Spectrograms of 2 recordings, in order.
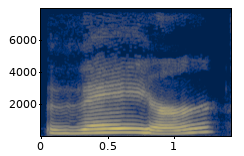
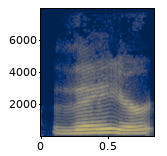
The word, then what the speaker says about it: they're: This is a contraction of they plus are. But she doesn't say they're. There. This is the clear pronunciation for this contraction. In fast conversations, native speakers are just going to say there, there. It kind of sounds like look over there.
